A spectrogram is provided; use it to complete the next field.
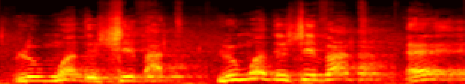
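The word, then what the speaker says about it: Shevat: Le mois de Chevat qui est le 11e mois du calendrier hébraïque. Le mois de Chev qui s'écrit S h e v a t. Le mois de Chevat.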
